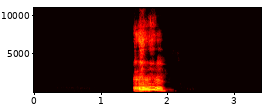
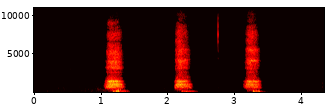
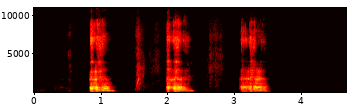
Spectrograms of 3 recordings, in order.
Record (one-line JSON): {"cough_length": "3.4 s", "cough_amplitude": 26807, "cough_signal_mean_std_ratio": 0.3, "exhalation_length": "4.4 s", "exhalation_amplitude": 16557, "exhalation_signal_mean_std_ratio": 0.31, "three_cough_length": "4.7 s", "three_cough_amplitude": 25990, "three_cough_signal_mean_std_ratio": 0.36, "survey_phase": "beta (2021-08-13 to 2022-03-07)", "age": "18-44", "gender": "Female", "wearing_mask": "No", "symptom_fatigue": true, "symptom_headache": true, "symptom_onset": "12 days", "smoker_status": "Current smoker (1 to 10 cigarettes per day)", "respiratory_condition_asthma": false, "respiratory_condition_other": false, "recruitment_source": "REACT", "submission_delay": "1 day", "covid_test_result": "Positive", "covid_test_method": "RT-qPCR", "covid_ct_value": 25.0, "covid_ct_gene": "E gene", "influenza_a_test_result": "Negative", "influenza_b_test_result": "Negative"}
